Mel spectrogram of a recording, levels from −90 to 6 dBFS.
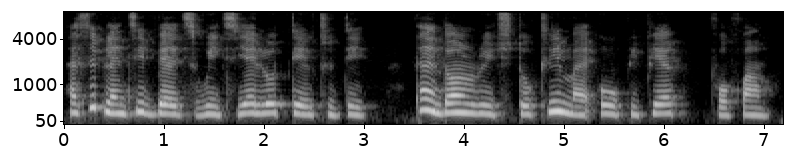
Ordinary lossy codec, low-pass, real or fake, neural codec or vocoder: none; none; fake; codec, 16 kHz, 4 kbps, FunCodec, trained on Chinese and English, 50 frames a second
